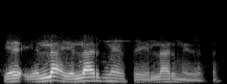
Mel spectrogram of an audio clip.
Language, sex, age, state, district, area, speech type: Tamil, male, 18-30, Tamil Nadu, Thanjavur, rural, conversation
